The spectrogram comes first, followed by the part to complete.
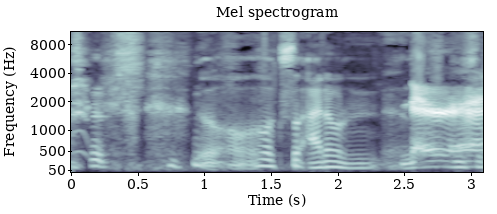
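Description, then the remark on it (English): A howler monkey calls in a series of loud, throaty, moaning bursts with short breaks between them. The final bursts rise to a higher, strained pitch. “There he is, my howler monkey friend.”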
